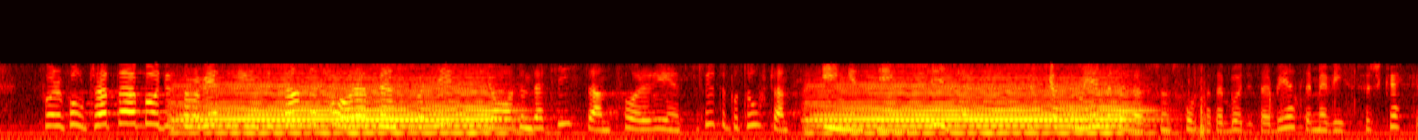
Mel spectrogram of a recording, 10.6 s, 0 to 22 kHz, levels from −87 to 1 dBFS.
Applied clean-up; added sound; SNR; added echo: none; Bowed string instrument; -3 dB; none.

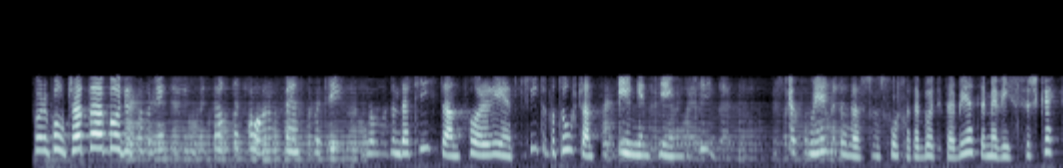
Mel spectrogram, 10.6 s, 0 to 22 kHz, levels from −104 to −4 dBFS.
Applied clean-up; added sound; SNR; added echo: neural mask model DeepFilterNet 3.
